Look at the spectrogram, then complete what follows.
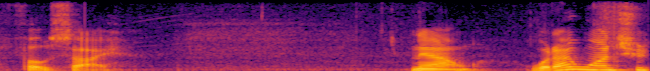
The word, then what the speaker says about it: foci: and they are called foci. That is pronounced with an S sound, and it is the plural of focus. Each one individually is a focus. Together they are called foci.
